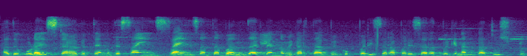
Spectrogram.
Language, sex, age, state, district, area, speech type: Kannada, female, 30-45, Karnataka, Hassan, urban, spontaneous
